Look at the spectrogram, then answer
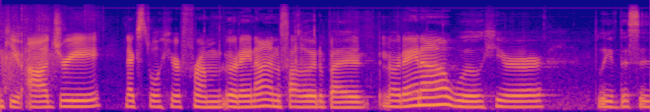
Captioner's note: applause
